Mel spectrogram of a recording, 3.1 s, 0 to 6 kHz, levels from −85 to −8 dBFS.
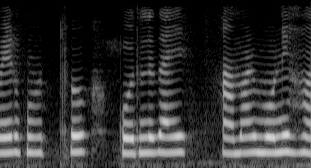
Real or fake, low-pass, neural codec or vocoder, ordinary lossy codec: fake; 5.4 kHz; autoencoder, 48 kHz, 32 numbers a frame, DAC-VAE, trained on Japanese speech; none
